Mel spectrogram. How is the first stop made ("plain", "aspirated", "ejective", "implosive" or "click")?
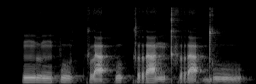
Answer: plain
